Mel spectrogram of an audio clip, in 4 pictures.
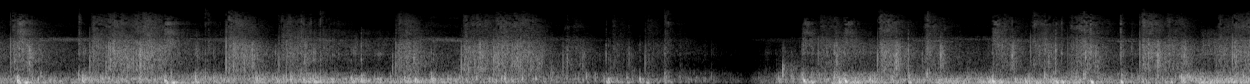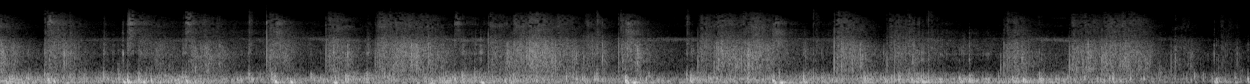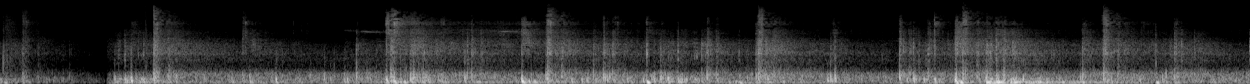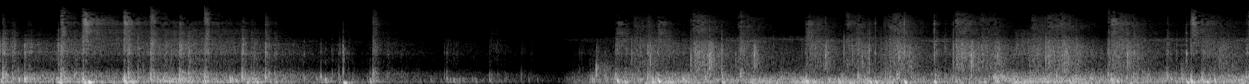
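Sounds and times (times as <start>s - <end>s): fireworks booming and crackling: 0.0s - 49.9s.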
